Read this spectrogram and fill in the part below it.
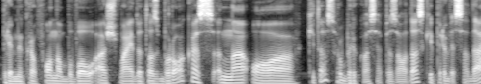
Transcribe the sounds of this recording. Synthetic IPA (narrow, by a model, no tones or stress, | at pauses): pʲɾʲiɛmʲɪkɾofoːnoːbʊʋɐʊʔɐ̰ʃʋɐɪd̪oːt̪ɐsbʊɾoːkɐsnɐʔoːkʲɪt̪ɐsɾuːbʲɾʲɪkoːsɛpʲɪzo̰ːd̪ɐskɐɪpɪɾʋʲɪsɐd̪ɐ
